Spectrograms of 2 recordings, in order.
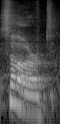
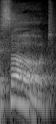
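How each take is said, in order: First: The word is said in an American accent. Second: The word is said in a British accent.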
